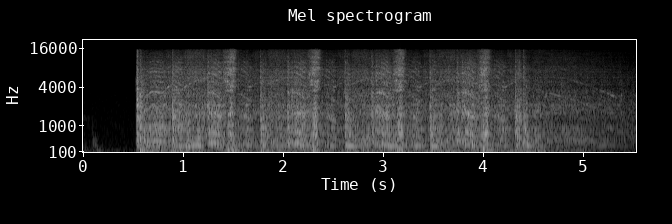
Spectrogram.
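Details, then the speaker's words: Jeep Wrangler 4.0 engine with a dead miss on two cylinders, cranking for a compression test on cylinder 3 with a neighbouring plug out to check for a blown head gasket: uneven soft compression strokes; reading came out about the same, low compression. "If we have a blowed head gasket, there's a good possibility that we'll end up with 0 compression now."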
